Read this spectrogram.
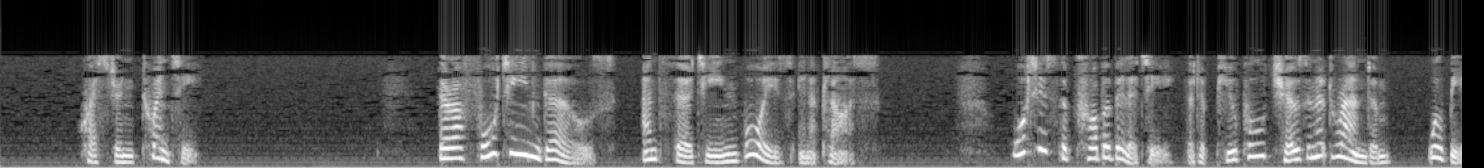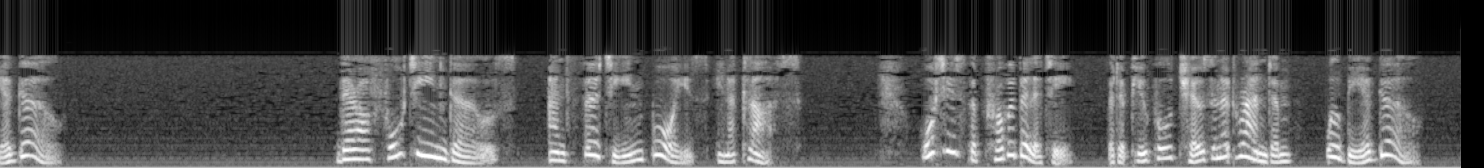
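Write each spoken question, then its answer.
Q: What is the probability that a pupil chosen at random will be a girl?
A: 14/27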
